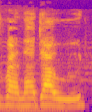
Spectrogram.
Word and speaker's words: Ranna Daud: Yeah, so my name is Ranna Daud.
